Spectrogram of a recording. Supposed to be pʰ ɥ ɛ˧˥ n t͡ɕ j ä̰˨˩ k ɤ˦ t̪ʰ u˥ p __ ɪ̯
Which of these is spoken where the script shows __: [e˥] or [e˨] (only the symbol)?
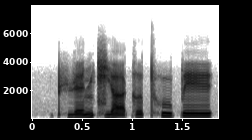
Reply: e˥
